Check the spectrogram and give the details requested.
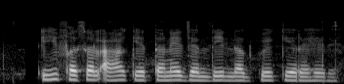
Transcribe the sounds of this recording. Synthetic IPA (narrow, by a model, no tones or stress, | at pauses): iːfʰɐsəlʔaːɦket̪ɐned͡ʒəld̪ilɐɡwekeɾəɦeɾeː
